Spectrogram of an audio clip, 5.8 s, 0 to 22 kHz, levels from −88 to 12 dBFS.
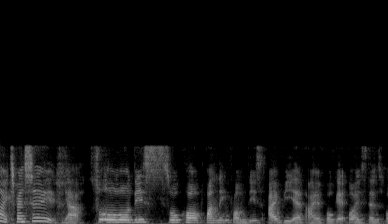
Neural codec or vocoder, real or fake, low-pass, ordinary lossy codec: codec, 16 kHz, 4.8 kbps, FACodec; fake; none; none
